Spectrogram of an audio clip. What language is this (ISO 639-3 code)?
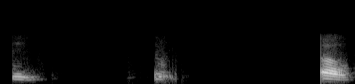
brx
